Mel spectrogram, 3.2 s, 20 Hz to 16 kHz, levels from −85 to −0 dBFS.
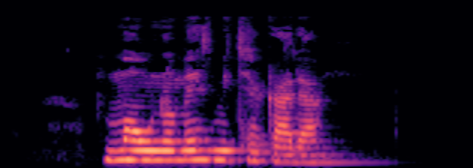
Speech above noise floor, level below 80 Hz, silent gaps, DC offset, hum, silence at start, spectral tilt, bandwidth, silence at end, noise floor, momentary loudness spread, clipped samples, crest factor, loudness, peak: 62 dB; -76 dBFS; none; under 0.1%; none; 0.7 s; -6.5 dB/octave; 11 kHz; 0.95 s; -84 dBFS; 13 LU; under 0.1%; 16 dB; -22 LUFS; -8 dBFS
